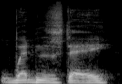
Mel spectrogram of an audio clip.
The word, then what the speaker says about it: Wednesday: Just like in Wednesday, people put the N in front of the D when they say Wednesday instead of Wednesday, because Wednesday is really hard to say.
